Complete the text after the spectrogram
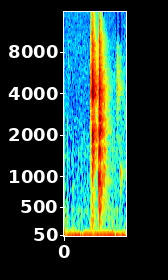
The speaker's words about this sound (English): Oh. Slapping the knee. Slapping the knee.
